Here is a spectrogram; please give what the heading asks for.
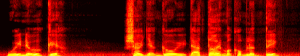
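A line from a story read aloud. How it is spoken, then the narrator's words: Stern voice. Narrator (Vietnamese): thầy Hưng nghiêm giọng nói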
